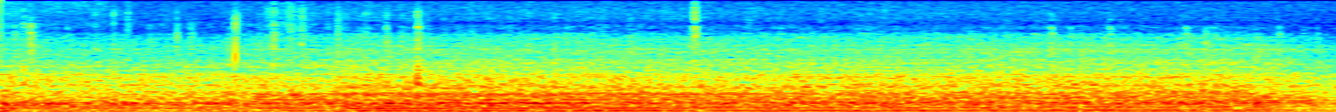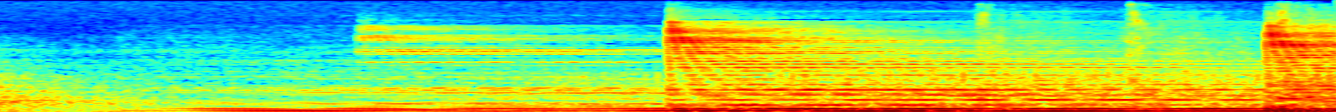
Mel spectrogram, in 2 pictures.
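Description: car driving away

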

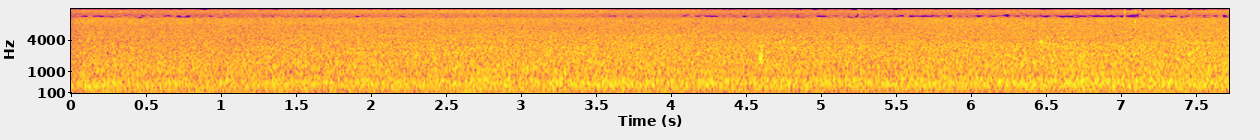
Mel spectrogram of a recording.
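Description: ocean waves

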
